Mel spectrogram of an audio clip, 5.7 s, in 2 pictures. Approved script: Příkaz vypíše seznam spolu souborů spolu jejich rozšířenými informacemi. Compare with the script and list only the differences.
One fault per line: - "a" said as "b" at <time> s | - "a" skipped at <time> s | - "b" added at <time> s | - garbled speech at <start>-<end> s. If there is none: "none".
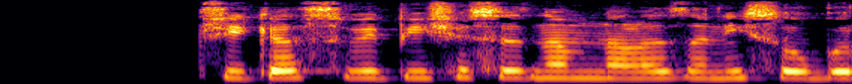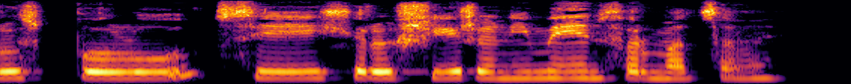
- "spolu" said as "nalezených" at 2.0 s
- "s" added at 3.6 s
